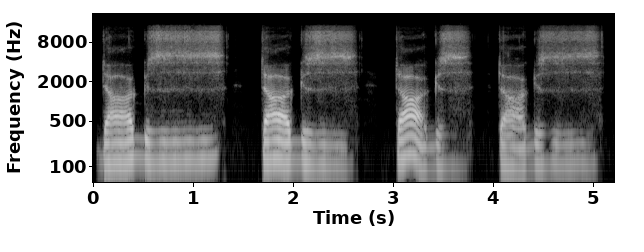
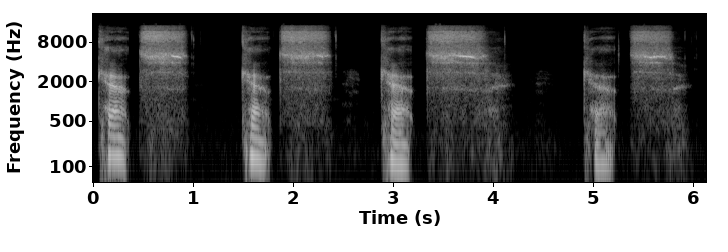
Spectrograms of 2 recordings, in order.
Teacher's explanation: Now that's actually two different phonemes. In dogs, dogs, dogs, I'm making a z sound, z. In cats, I'm making an s sound, right? So I've got two different phonemes because of assimilation.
